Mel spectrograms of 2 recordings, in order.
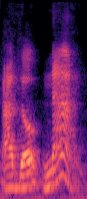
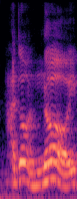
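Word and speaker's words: אֲדֹנָי: Sephardim say ado, nai. Now, that is blasphemy because ado, nai means my masters in the plural. Ado, noi means my master. Nai means my masters. So if you say it like that, it's really wrong.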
